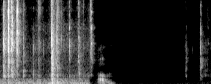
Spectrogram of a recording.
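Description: Computer keyboard typing while entering a place description in Google Earth: dense, rapid clicking bursts in the first two seconds, then a brief cluster of keystrokes before near silence with a couple of faint isolated taps.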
